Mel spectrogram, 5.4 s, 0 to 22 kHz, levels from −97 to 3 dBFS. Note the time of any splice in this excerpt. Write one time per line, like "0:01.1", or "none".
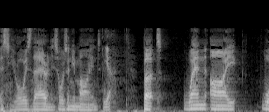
none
